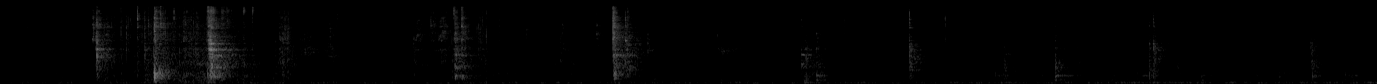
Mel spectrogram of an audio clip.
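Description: Irregular clicks, clinks and short rustles as a black wire utility shopping cart's metal frame and its clear plastic wrapping are handled, busiest and loudest in the first few seconds, then scattered light clicks.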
